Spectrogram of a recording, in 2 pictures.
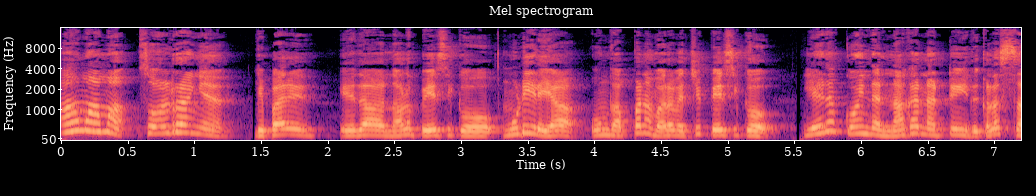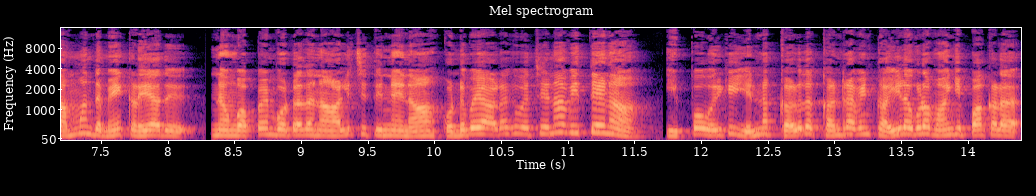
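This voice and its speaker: A woman voicing a dismissive young husband in a cartoon family drama, talking in a gruff, scolding way. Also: lowish voice, a little fast, natural voice. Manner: gruff, scolding, self-pitying complaints.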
